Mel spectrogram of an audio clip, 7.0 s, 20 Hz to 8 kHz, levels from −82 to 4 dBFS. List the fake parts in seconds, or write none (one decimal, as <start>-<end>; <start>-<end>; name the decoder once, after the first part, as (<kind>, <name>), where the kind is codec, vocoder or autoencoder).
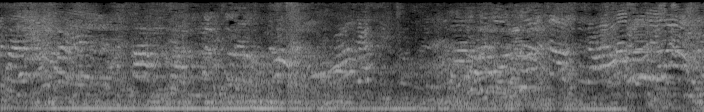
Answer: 2.1-4.0 (vocoder, BigVGAN v2); 4.9-5.7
